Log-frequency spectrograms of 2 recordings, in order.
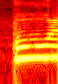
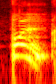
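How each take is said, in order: First: पूल with a drawn-out oo; long oo in पूल. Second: पुल with a short, quick vowel. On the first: Teacher showing what she did not say, long-vowel पूल. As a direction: stretch the vowel of पूल, higher. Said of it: "पूल नहीं कहा मैंने". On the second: Teacher showing students the right पुल, short vowel. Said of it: "तो मैंने कहा पुल, पूल नहीं कहा". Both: Shown as a demonstration.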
